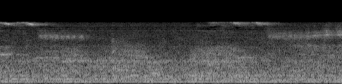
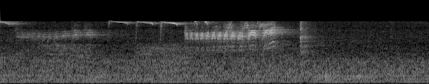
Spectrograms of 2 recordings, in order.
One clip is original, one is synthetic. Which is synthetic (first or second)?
first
